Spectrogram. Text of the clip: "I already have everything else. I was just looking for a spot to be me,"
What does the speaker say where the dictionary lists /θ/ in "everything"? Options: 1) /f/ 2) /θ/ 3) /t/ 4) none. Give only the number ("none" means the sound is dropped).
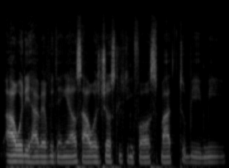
2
